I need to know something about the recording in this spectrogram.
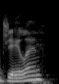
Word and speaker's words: Jalen: Jalen. Oh, okay. I keep saying JLN, but Jalen, I heard his singing and I was like, yo.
